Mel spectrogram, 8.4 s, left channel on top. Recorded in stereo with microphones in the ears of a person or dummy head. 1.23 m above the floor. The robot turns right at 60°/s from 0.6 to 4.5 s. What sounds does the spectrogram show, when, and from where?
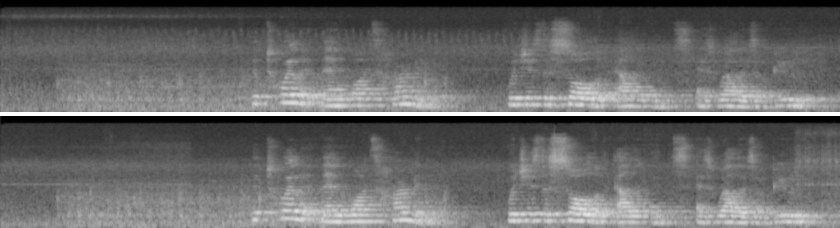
2.5 s a woman speaking: 140° left, 1.0 m; by 8.2 s 100° right, 1.0 m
